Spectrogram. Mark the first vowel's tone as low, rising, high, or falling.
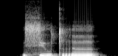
high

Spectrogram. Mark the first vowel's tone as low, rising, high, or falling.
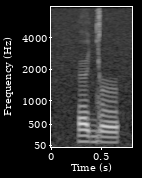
high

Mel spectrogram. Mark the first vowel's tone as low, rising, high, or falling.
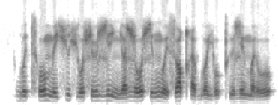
rising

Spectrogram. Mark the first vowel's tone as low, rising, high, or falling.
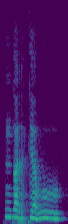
falling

